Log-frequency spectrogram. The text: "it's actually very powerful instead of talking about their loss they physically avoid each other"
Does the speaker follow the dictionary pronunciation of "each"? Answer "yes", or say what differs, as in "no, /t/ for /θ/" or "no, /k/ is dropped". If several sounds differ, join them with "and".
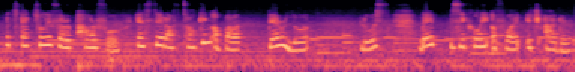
yes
